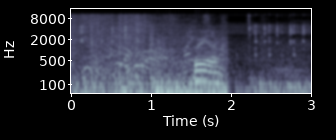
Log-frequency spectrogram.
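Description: A monster roars and weapons clash in a fierce fight.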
